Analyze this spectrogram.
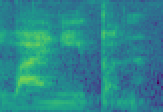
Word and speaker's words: lainipun: Remember the lie? From lelai. If you remember the word for Wednesday, lelai, you just take that first syllable le off, and now you have lie left. So lainipun.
